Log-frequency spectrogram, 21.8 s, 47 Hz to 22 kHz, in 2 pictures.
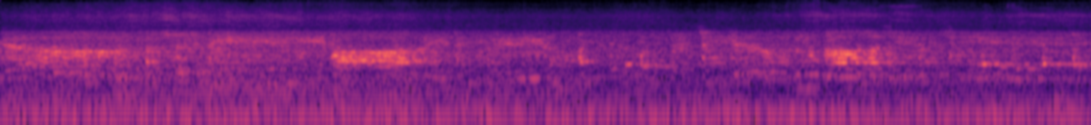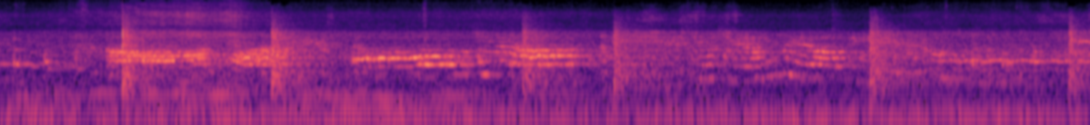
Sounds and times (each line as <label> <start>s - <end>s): Traffic sound 0.0s - 21.8s
Firecrackers 12.1s - 12.9s
Firecrackers 13.6s - 14.0s
Firecrackers 16.1s - 17.6s
Firecrackers 19.6s - 20.4s
Firecrackers 21.6s - 21.8s
fireworks 21.6s - 21.8s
